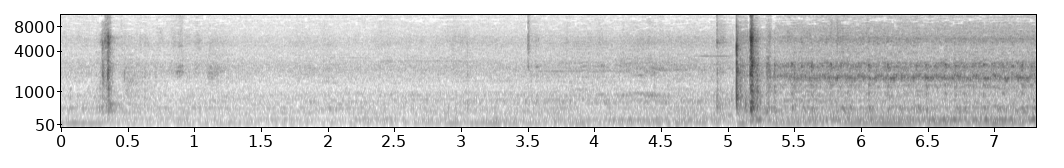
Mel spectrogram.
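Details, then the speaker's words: Indo 230 V 50 Hz ceiling fan after the noise fix without changing bearings, wires reconnected: a switch click, then a steady even hum with no grinding or ticking; runs normally. "ये देखिए फाइनली हमारा फ़ैन जो चल चुका है, बिल्कुल सही है, कोई भी ज़्यादा वॉइस नहीं है।"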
